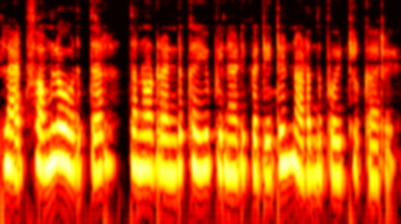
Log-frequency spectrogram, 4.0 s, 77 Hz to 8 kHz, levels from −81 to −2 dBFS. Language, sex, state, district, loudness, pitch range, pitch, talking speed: Tamil, female, Tamil Nadu, Nilgiris, -16 LUFS, 230-265 Hz, 245 Hz, 105 wpm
